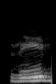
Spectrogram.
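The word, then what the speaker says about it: read: रेड, spelling same रहती है दोस्तों रीड की, बस बस बोलने का तरीका बदल जाता है, इसकी प्रोनाउंसिएशन बदल जाती है। रीड से रेड हो जाता है फर्स्ट से थर्ड फॉर्म आने में।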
